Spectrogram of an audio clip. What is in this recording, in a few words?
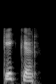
"FROG", dutch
